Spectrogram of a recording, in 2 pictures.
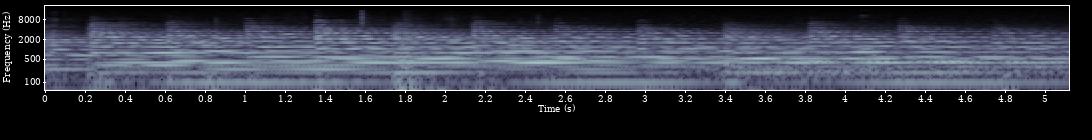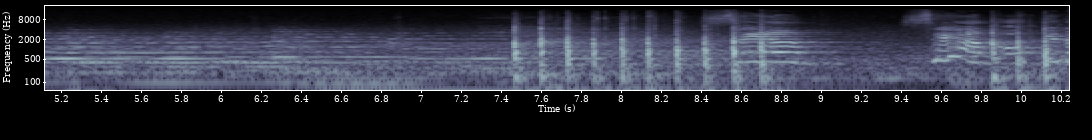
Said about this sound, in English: Once again, a knock on the door waking me up, and I was so tired.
